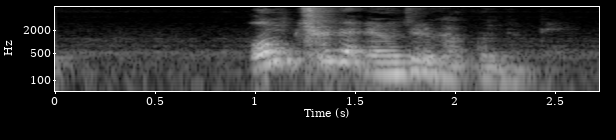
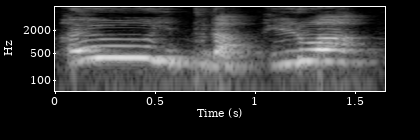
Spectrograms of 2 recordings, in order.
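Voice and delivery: put-on high, loud gushing over a child; fond, effusive parental greeting; affectionate mother; 4 semitones higher, 9 dB louder, slower than usual. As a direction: act a doting mom calling her son over. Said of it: "하고 불러요".

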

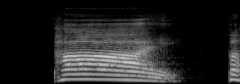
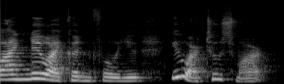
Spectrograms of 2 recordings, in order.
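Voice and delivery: ordinary talk, nothing marked

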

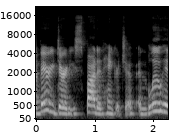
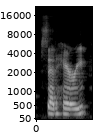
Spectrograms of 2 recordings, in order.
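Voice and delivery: plain reading voice

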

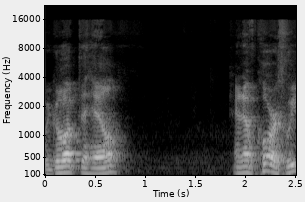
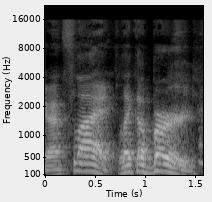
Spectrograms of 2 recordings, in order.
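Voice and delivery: put-on slow, high, loud French-accented boast; drawn-out mock French accent; 4 semitones higher, 5 dB louder, slower than usual. [name]'s favorite quote from the rider, imitated French accent. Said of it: "I wish I could do the French accent better".

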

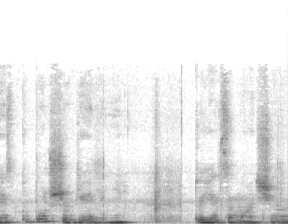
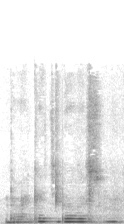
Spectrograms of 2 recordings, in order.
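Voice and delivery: normal talking voice

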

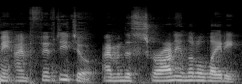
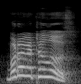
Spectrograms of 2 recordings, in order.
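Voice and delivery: high, lightly hopeful musing; mock bold shrug; retold inner thought; 9 semitones higher than usual. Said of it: "I was like".

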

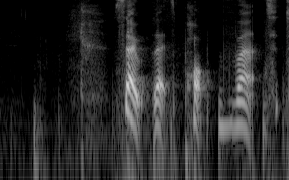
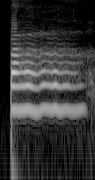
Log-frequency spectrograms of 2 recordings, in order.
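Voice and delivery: playful ba; 8 semitones higher, 3 dB louder than usual. Real, not acted. Playful reveal of pincushion.

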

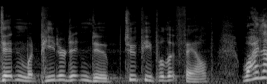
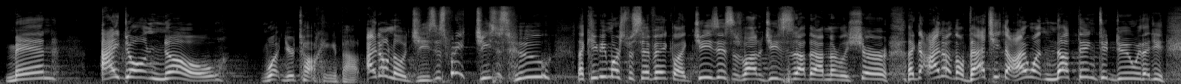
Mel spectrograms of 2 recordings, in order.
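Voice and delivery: high, louder, dismissive scoff; Peter's denial; 7 semitones higher, 4 dB louder than usual. Retold or imitated. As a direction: play dumb with mock confusion. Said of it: "And Peter replied".

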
